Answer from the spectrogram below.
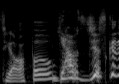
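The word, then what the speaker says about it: Tiafoe: We saw, I think his last name is pronounced Tiafo.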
